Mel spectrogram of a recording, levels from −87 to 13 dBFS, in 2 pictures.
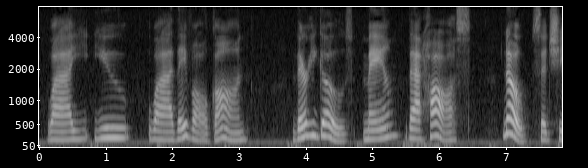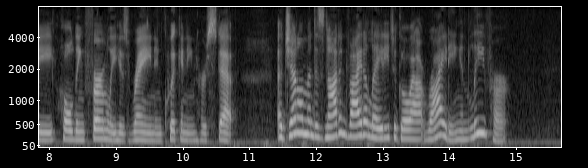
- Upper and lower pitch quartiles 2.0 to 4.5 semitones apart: No, average, 5.1 semitones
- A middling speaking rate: Yes, average, 145 wpm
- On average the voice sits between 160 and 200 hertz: Yes, high, 190 Hz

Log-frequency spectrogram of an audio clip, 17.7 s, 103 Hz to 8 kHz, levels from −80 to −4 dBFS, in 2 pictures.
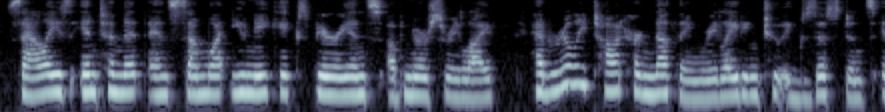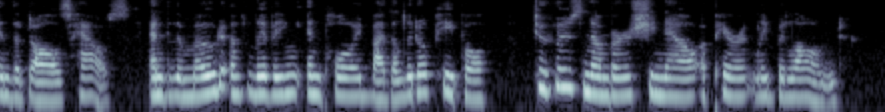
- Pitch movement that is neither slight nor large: No, narrow, 2.2 semitones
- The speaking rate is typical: No, slow, 130 wpm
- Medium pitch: No, high, 205 Hz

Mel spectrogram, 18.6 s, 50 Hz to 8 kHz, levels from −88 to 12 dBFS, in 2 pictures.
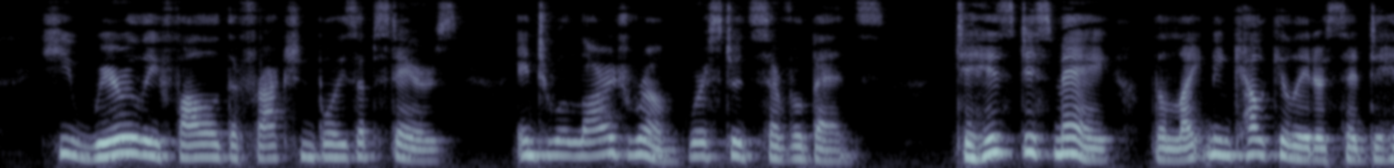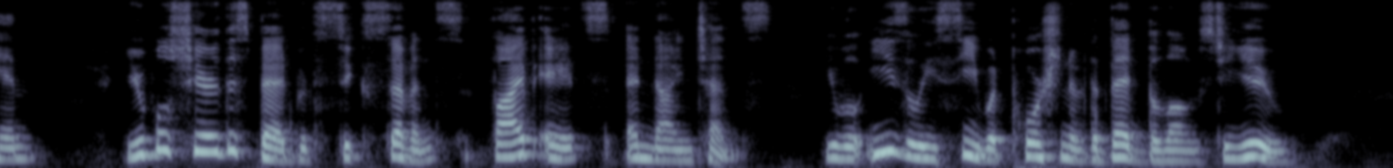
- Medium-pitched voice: Yes, medium, 180 Hz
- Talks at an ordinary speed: Yes, average, 160 wpm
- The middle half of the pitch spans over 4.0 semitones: Yes, average, 5.0 semitones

